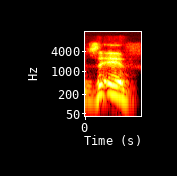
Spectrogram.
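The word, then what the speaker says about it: זאב: My name, Ze'ev. There is a shva na in the beginning under the zayin.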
